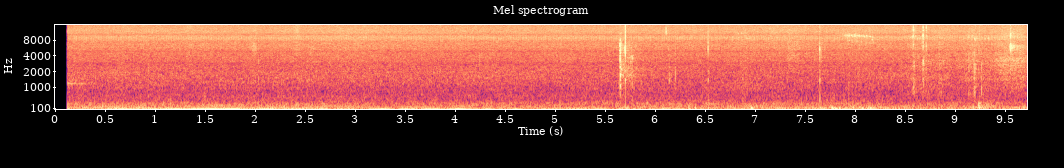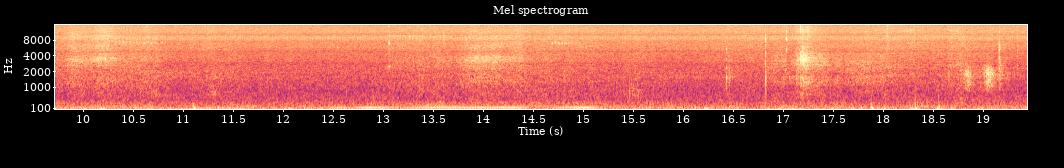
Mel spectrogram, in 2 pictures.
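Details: Kimi, a male British Shorthair cat, purring very loudly with pleasure while being brushed and stretching himself; low, steady rumbling hum throughout, overlaid by scratchy brushing strokes and faint rustles.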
